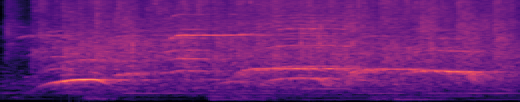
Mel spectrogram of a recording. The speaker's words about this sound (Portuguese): Pode aplaudir, irmão. Pode aplaudir.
